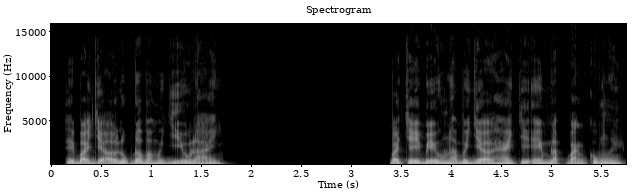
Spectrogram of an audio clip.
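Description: A man's voice: deep voice, mellow. A man with a Southern Vietnamese accent telling a horror story in a chatty, conversational way, acting out the people he quotes.

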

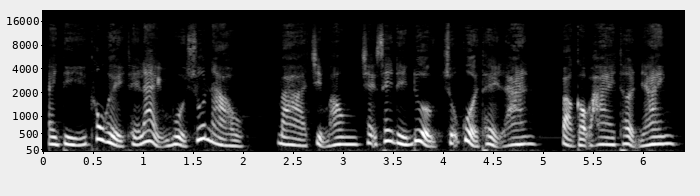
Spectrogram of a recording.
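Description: A woman narrates a story. Her reading is steady and dramatic, at an ordinary pitch. Quiet music plays underneath. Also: moderate pace. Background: soft background music.

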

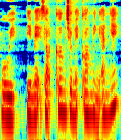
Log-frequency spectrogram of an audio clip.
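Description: A woman's voice: on the low side, fairly even intonation, moderate pace, slightly rough. A woman reading as a fierce, brash village mother. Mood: coaxing. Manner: brash, loud-mouthed. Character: scolding fierce working mother, middle-aged woman.

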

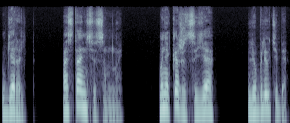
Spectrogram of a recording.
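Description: A man voicing a proud, scorned sorceress in an audiobook reading, with biting sarcasm that softens into pleading. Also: a little high, very animated, a little fast, no room sound, clean studio sound.

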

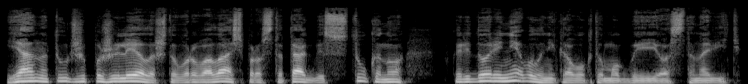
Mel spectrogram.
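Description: A man reading an audiobook as the narrator, with an expressive storytelling delivery. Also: fairly low pitch, moderate pace, dry recording, studio quality.

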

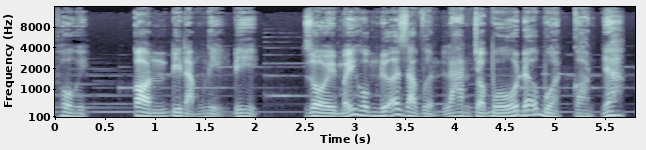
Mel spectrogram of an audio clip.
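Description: A man voicing a widowed middle-aged father who is gruff but sorrowful in an audiobook story. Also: mid-range voice, normal speed, faint music behind, natural voice. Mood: consoling.

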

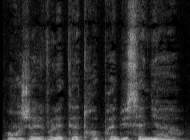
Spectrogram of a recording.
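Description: A gentle young man who speaks softly and consolingly, as a man reads him aloud. The voice stays low, warm and husky. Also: little pitch movement, fairly quick. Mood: tender. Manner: soft, consoling. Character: gentle young man comforting a grieving friend.

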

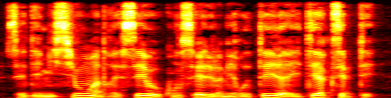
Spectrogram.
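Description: A man reading a classic novel aloud as narrator, measured and dramatic. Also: fairly low pitch, mellow. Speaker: audiobook narrator. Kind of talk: scripted narration.

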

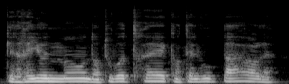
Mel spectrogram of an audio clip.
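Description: A man's voice: medium pitch, little pitch movement, normal speed, dark tone, pitched above the performer's own voice, close to an everyday voice. A man voicing a jealous, vengeful noblewoman. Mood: reproachful. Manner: pleading then bitter, vengeful. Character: jealous, passionate noblewoman scorned by her lover. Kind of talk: audiobook character reading.

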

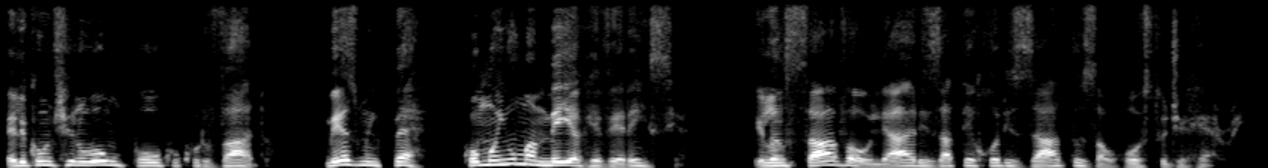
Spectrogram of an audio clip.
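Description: A man narrating an audiobook in a steady, even storytelling voice. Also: mid-range voice, moderate pace, no room sound, clean studio sound. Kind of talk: scripted narration.

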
